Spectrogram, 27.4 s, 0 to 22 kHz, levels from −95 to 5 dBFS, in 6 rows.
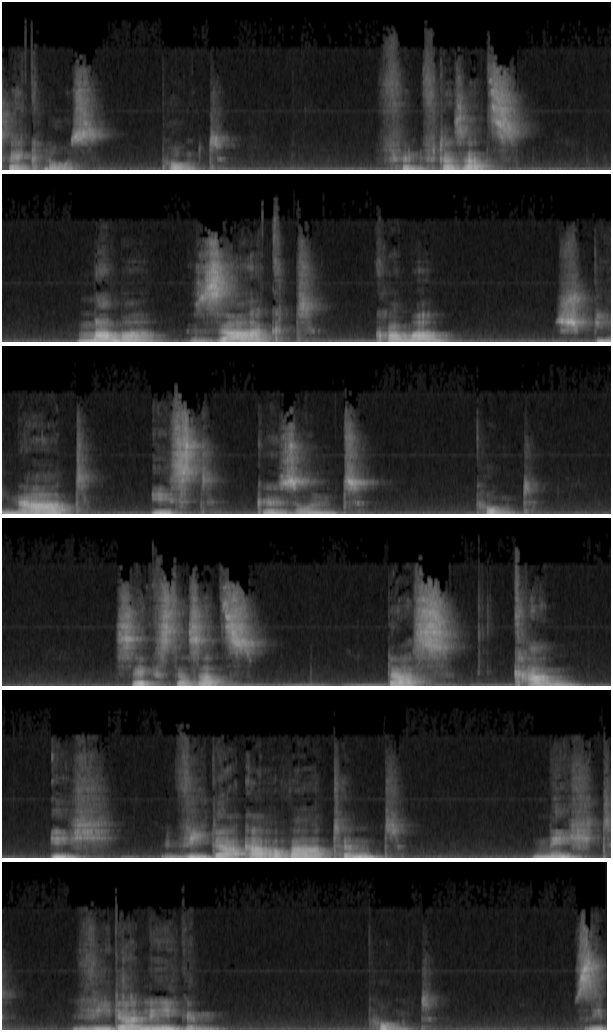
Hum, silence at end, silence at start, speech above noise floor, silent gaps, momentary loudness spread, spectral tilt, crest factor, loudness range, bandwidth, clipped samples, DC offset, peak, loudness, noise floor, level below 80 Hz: none; 0 s; 0 s; 27 dB; none; 20 LU; -4 dB/octave; 24 dB; 6 LU; 19 kHz; under 0.1%; under 0.1%; -14 dBFS; -36 LUFS; -62 dBFS; -56 dBFS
